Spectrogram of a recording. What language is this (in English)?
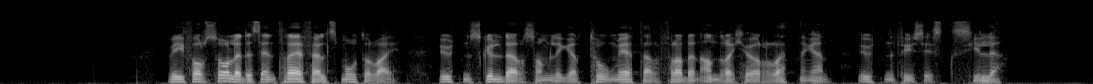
Norwegian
